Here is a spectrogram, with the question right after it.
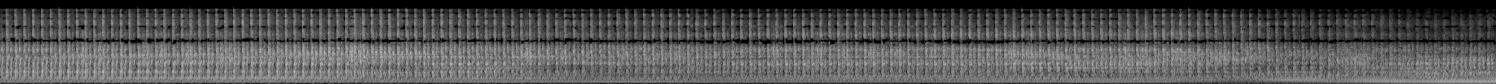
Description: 1990 Toyota supra turbo 5 speed engine knocking damn!!!!!!!!!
